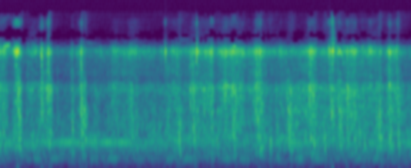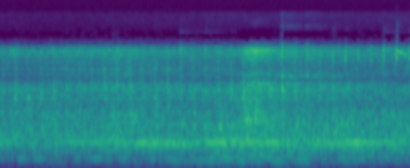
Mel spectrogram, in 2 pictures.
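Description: Rapid clicking and rattling of a hand rummaging inside a car's dashboard compartment for about the first four seconds, over a steady sustained tone that carries on after the clicking stops.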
